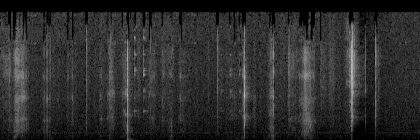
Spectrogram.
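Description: Scissors snipping petals from a plastic bottle, a series of short crisp cuts at an irregular pace, close and quiet against a near-silent background.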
